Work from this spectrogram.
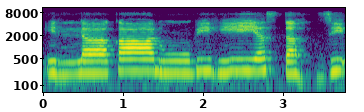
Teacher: बिही में मदे सिला सुगरा, 2 काउंट करना है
